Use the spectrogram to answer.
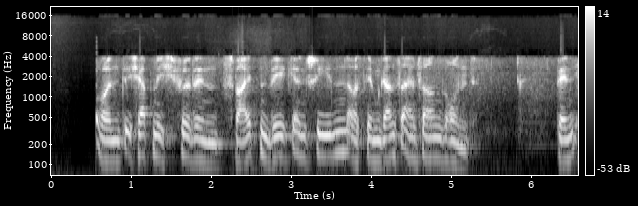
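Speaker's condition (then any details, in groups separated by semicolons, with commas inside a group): Parkinson's disease; Professor Volkmann of Würzburg University involved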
